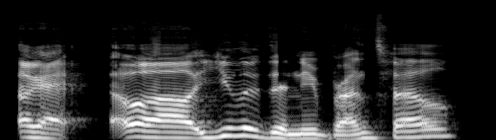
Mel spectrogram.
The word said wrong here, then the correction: New Braunfels: You said it wrong. It's New Braunfels.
